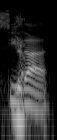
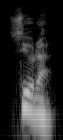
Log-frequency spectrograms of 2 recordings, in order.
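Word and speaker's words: ciudad: So, real quick, because I know you like to pronounce things correctly, it's suda. Saud. That's tough for me. Okay. Suruda suda. You're not saying the U. Su that. Sudan.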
